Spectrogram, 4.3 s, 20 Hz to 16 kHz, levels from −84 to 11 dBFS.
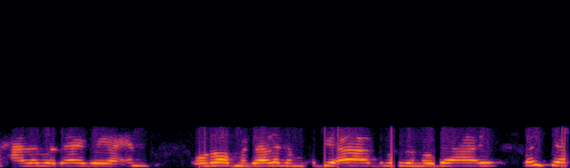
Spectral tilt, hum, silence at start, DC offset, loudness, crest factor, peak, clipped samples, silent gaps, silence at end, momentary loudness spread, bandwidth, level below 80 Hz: -9 dB/octave; none; 0.1 s; under 0.1%; -17 LUFS; 14 dB; -2 dBFS; under 0.1%; none; 0 s; 9 LU; 4.1 kHz; -62 dBFS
